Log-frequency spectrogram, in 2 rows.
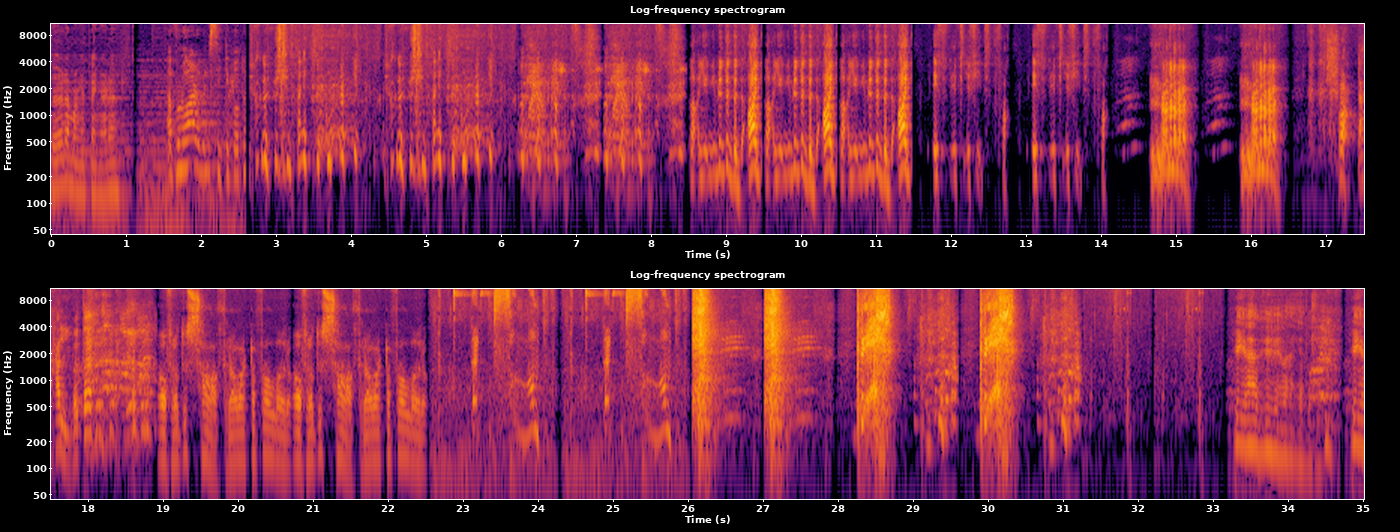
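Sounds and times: man sneezing loudly: 14.7s - 15.2s, 15.9s - 16.4s, 28.2s - 31.2s
man's burp-like yell: 14.7s - 15.2s.

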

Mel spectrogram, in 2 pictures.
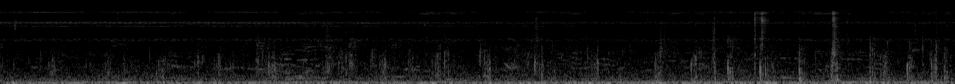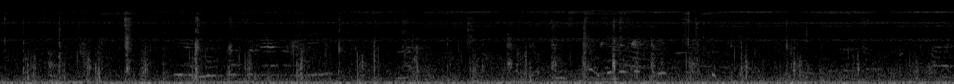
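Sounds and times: footsteps on pavement: 0.0s - 19.0s
steady high-pitched hum: 0.0s - 19.0s.

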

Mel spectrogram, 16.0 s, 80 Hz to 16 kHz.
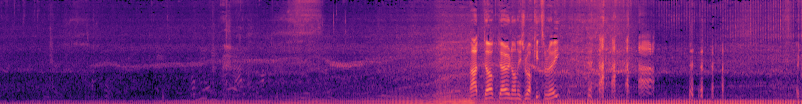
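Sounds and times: motorcycle engine approaching: 0.0s - 16.0s.

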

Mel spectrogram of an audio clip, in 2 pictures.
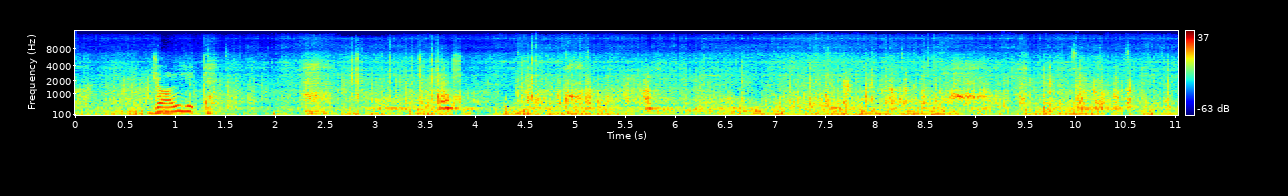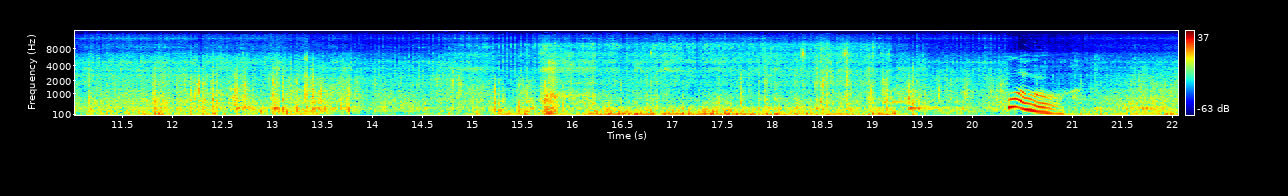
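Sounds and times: bike clicks and rattles: 0.0s - 22.0s
tyres rumbling on dirt: 0.0s - 22.0s
wind on microphone: 1.9s - 5.8s, 15.2s - 19.6s.

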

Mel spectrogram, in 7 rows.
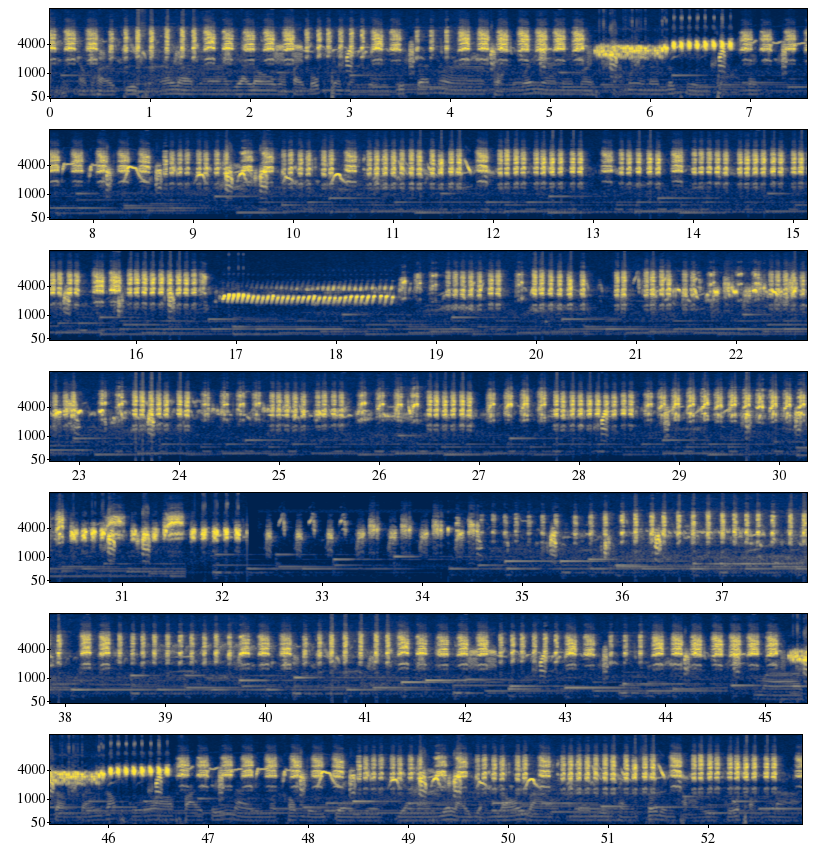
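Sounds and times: bird clicking: 0.0s - 17.6s, 18.4s - 32.3s, 34.0s - 52.9s
low-note melody: 0.0s - 52.9s
songbirds chattering trill: 0.0s - 52.9s
bird whistled note: 13.8s - 27.0s.

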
